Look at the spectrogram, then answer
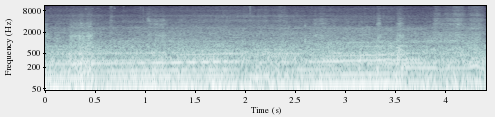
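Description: A BMW F700GS motorcycle ridden in second gear on an Alpine road, its engine holding a steady, loud drone with wind rush throughout.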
